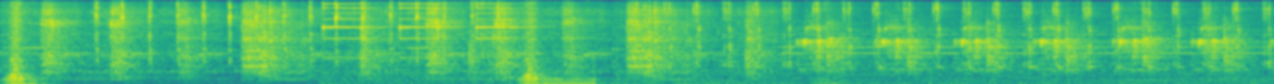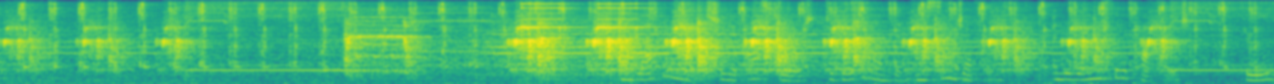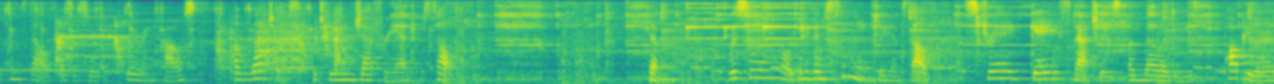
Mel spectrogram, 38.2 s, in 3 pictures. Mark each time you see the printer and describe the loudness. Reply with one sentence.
The printer can be heard from 0.0 to 38.1 s, getting louder then quieter.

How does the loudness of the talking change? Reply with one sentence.
The loudness of the talking goes up.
